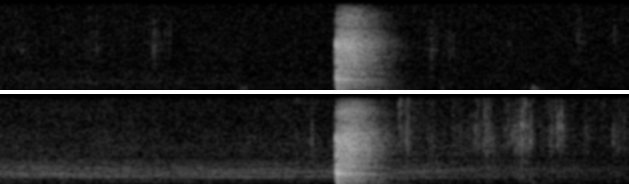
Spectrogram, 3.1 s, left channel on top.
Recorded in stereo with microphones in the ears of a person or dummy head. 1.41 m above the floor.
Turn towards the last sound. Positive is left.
turn(degrees=-20)  # may be behind; listen again after turning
